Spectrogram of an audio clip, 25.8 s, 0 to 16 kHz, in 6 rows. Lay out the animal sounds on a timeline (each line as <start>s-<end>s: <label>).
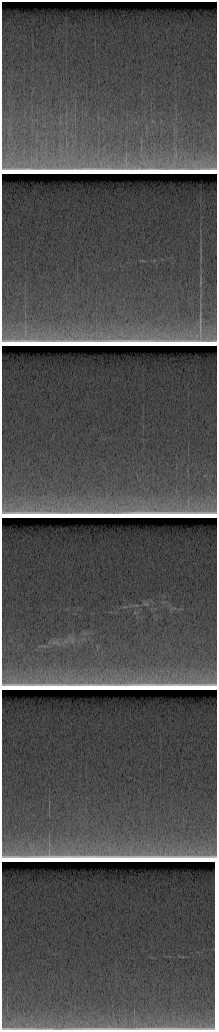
6.8s-8.0s: Golden-crowned Kinglet (Regulus satrapa)
13.6s-14.8s: Black-throated Blue Warbler (Setophaga caerulescens)
13.9s-15.9s: Golden-crowned Kinglet (Regulus satrapa)
15.3s-16.5s: Blackburnian Warbler (Setophaga fusca)
24.3s-25.8s: Golden-crowned Kinglet (Regulus satrapa)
